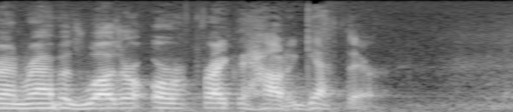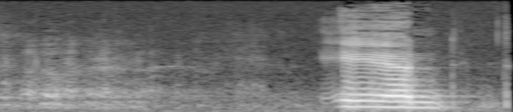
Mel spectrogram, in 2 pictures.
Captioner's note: laughter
